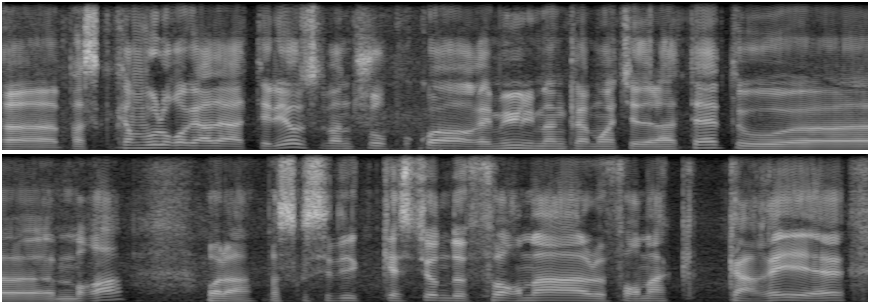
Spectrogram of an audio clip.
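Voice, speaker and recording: This man's medium-pitched voice, with ordinary pitch variation, moves at a fairly quick pace. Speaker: author and cinema director. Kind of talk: casual conversation. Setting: book fair. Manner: fast.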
